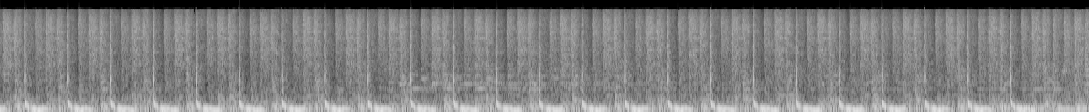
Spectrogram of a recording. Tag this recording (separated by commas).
Music, Electronic music, Techno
